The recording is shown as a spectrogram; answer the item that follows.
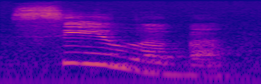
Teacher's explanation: não temos a última não temos a penúltima mas temos a antepenúltima sílaba tônica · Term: proparoxítona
